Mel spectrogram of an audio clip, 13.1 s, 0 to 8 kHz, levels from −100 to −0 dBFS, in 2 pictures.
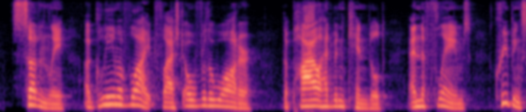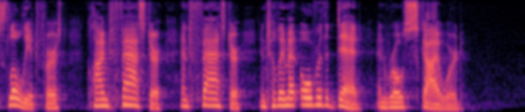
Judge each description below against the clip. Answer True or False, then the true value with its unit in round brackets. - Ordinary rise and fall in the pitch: False (7.0 semitones)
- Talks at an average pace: True (155 wpm)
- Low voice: False (150 Hz)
